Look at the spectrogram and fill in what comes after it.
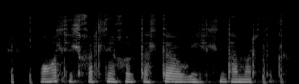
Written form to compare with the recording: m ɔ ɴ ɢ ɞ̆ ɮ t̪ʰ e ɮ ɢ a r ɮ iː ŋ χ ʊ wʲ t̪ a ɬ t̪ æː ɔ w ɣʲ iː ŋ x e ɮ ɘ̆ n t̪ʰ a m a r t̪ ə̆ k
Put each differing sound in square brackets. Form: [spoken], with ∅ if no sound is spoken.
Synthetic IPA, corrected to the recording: m ɔ ɴ ɢ ɞ̆ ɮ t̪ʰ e ɮ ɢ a r ɮ iː ŋ χ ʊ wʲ t̪ a ɬ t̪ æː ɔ w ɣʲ iː ŋ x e ɮ ɘ̆ n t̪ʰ a m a r t̪ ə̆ k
